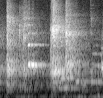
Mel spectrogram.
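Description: Plastic pony beads clicking and tapping as they are picked through by hand, in two clusters about a second apart.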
